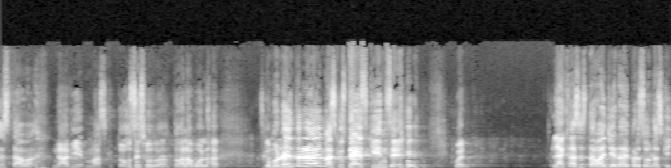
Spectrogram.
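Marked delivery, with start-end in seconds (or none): 3.5-5.1 loud, laughing mock order to keep everyone out; mock bouncer shout. Jesus turning the crowd away at the door, loud laughing shout. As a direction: bark it like a doorman, laughing.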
